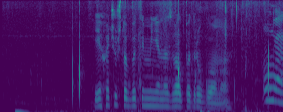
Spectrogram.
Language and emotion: Russian, neutral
